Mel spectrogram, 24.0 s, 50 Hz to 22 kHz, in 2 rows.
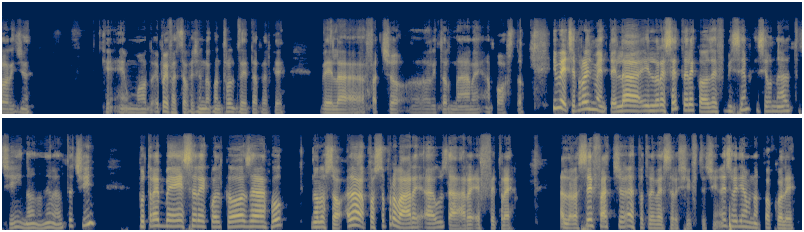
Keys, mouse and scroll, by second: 5.3 ctrl+z, 11.5 alt+c.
